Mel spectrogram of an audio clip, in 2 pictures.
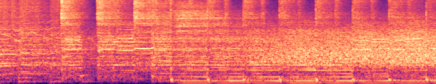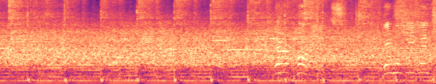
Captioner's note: crowd cheering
